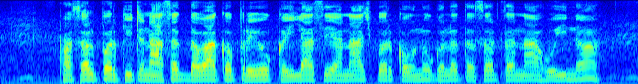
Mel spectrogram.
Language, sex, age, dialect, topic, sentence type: Bhojpuri, male, 25-30, Western, agriculture, question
